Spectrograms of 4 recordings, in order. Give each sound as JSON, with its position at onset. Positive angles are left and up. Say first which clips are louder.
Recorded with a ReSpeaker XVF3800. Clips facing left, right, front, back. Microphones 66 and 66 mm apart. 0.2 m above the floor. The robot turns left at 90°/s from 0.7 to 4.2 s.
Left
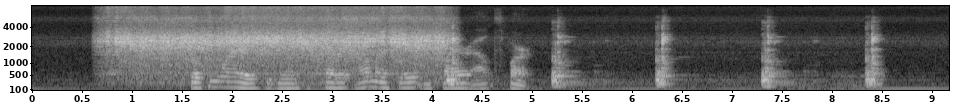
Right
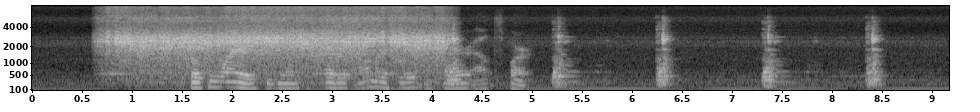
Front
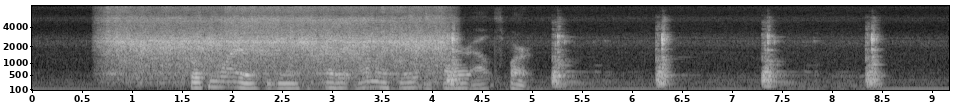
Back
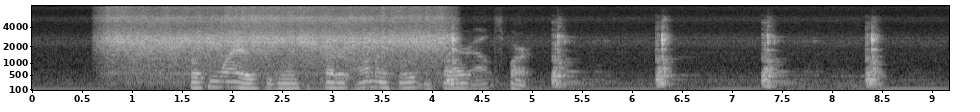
{"t": 1.6, "sound": "a man speaking", "louder": "right 1 dB, back 1 dB", "azimuth_deg": -70, "distance_m": 1.0}
{"t": 4.1, "sound": "ticking", "louder": "left 3 dB, even", "azimuth_deg": 90, "distance_m": 3.5}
